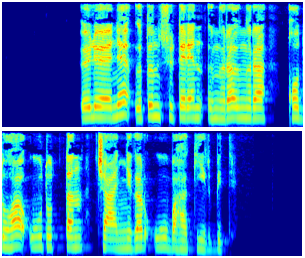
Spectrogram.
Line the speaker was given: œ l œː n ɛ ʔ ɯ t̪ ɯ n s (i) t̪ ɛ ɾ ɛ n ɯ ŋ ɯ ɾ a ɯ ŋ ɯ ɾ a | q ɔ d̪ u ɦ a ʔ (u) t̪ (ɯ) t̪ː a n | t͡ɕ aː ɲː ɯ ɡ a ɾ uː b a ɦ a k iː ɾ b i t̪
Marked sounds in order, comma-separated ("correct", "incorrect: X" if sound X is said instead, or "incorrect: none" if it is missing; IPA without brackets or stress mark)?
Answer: incorrect: y, incorrect: uː, incorrect: u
